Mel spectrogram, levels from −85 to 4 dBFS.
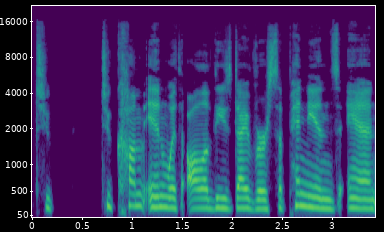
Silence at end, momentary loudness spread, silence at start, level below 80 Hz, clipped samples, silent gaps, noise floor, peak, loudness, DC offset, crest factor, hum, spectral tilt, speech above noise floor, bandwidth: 0 s; 9 LU; 0.05 s; -66 dBFS; under 0.1%; 0.22-0.39 s, 0.58-0.67 s; -65 dBFS; -4 dBFS; -19 LUFS; under 0.1%; 14 dB; none; -4.5 dB/octave; 47 dB; 16 kHz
